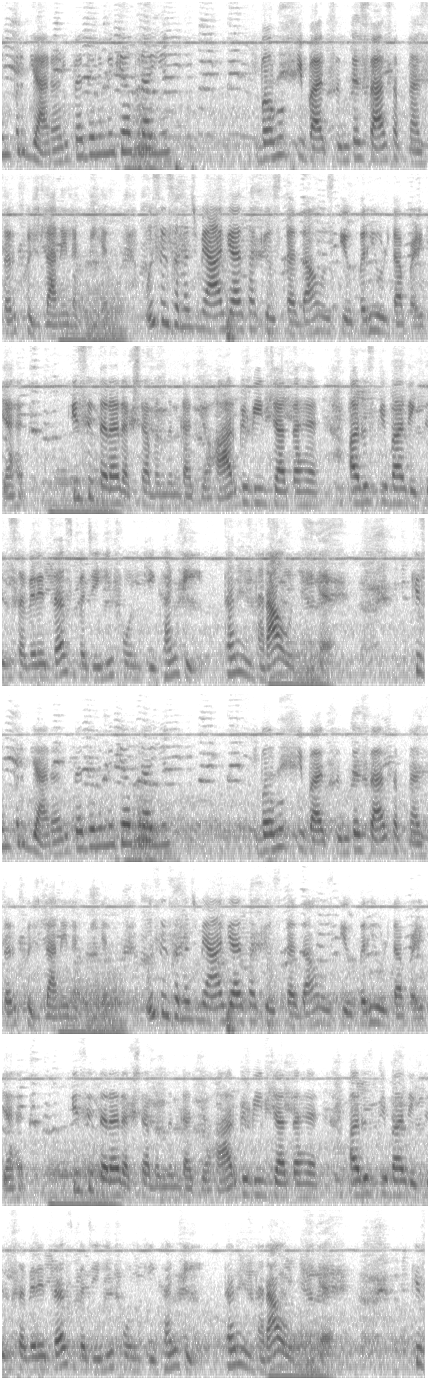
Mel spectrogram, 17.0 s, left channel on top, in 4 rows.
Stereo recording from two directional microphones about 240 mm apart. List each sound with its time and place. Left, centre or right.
0.3 s speech: left
2.6 s speech: left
